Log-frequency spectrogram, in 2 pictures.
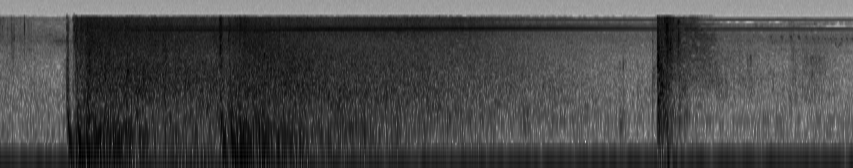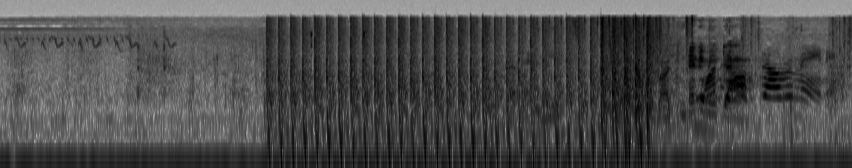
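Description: Gunfire in the Ghost Recon video game, with scattered loud shots early on, then a long sustained burst of rapid automatic fire, fairly close against a quiet background.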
